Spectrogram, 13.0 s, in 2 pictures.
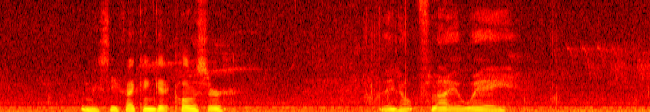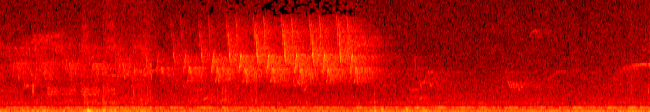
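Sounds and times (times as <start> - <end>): low hum: 0.0 - 13.0
distant bird trilling: 5.6 - 13.0.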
